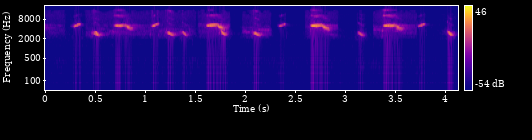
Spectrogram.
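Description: Ortolan bunting giving a quick run of high, clear chirps that jump between two pitches, about three or four notes a second, with no other sounds.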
